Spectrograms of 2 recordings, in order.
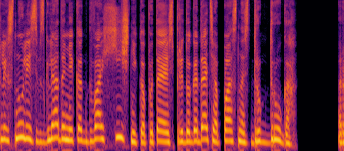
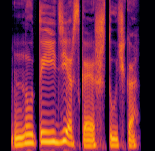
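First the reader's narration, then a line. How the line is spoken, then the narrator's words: Smirking snort. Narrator (Russian): Хмыкнул он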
